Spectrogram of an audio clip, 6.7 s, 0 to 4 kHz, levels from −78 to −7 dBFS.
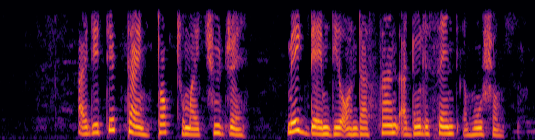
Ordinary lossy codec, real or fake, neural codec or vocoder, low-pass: none; real; none; 3.6 kHz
